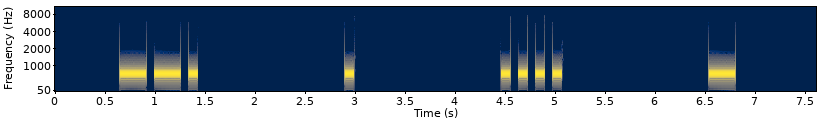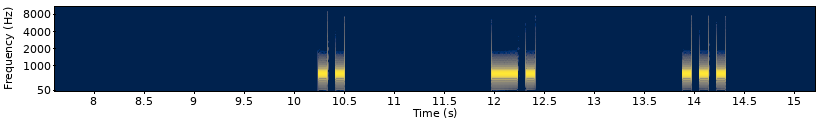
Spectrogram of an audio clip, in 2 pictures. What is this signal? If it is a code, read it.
Morse code, heard as a keyed tone, about 14 wpm, spaced as for 5 wpm, 700 Hz. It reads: GEHT INS
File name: Morsekurs / Witze / Witz 02. Oktober 2018, 25 F70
